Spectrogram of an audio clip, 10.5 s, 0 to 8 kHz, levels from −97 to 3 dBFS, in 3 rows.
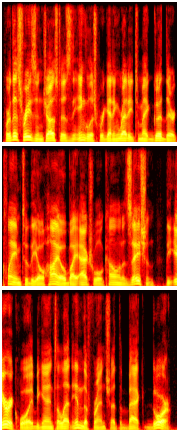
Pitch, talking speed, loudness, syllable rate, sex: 105 Hz, 190 wpm, -18 LUFS, 4.6 syllables/s, male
